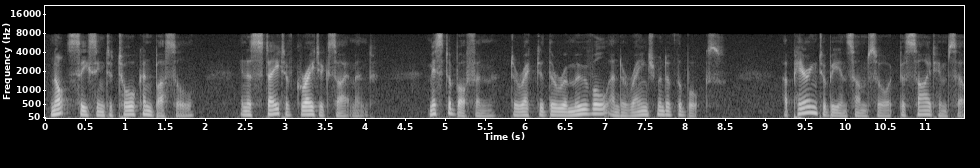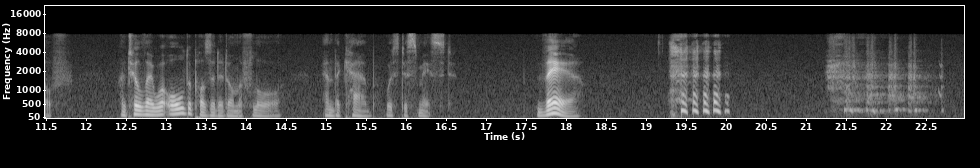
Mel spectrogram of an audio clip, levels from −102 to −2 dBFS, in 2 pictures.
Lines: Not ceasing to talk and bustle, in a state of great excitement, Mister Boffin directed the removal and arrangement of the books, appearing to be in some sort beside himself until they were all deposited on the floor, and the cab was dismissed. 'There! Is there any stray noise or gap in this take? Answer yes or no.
yes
